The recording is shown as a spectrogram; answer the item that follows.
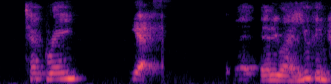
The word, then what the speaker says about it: Techrein: Am I pronouncing Techrein. that right? Techrein?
